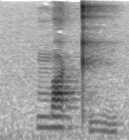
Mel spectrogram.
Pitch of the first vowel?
high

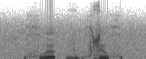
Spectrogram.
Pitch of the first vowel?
high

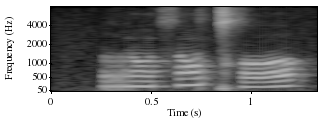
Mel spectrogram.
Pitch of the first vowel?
low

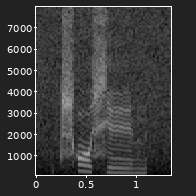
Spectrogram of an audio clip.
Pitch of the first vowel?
falling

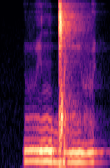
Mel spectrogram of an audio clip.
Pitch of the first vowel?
low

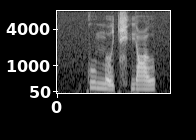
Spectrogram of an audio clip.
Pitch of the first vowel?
falling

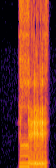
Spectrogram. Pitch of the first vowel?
high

